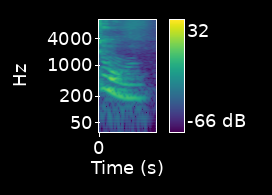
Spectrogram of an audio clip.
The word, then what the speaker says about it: tomb: TOMB टूम। Date, इसमें B silent है।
